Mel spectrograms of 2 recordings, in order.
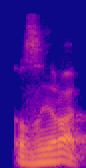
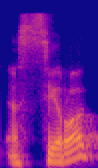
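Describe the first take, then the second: First: The first sound is a heavy z-like sound. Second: The first sound is a light plain s. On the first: "ada pakai zi" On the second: "ada yang baca pakai sin"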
